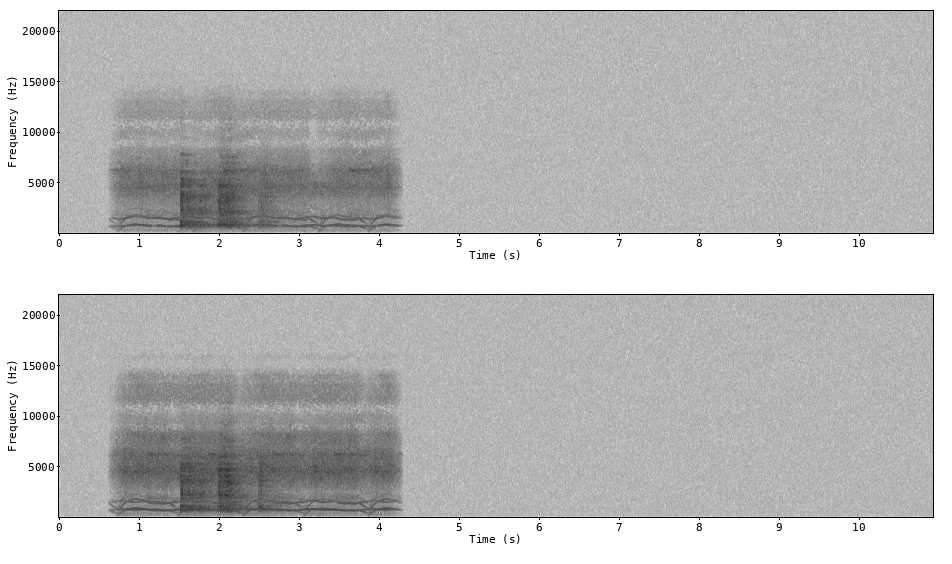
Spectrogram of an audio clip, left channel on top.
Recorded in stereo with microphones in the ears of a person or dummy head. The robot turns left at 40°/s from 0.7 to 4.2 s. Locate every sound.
1.5 s dishes clattering: centre (ahead or behind), 4.5 m; by 2.6 s 45° right (ahead or behind), 4.5 m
